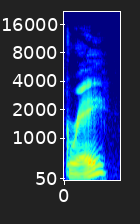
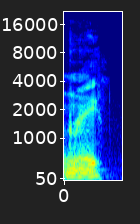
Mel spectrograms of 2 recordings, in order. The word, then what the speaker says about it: Gris: I got that game called, I think it's pronounced Gray. It's spelled G-R-I-S, but people call it Gray.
